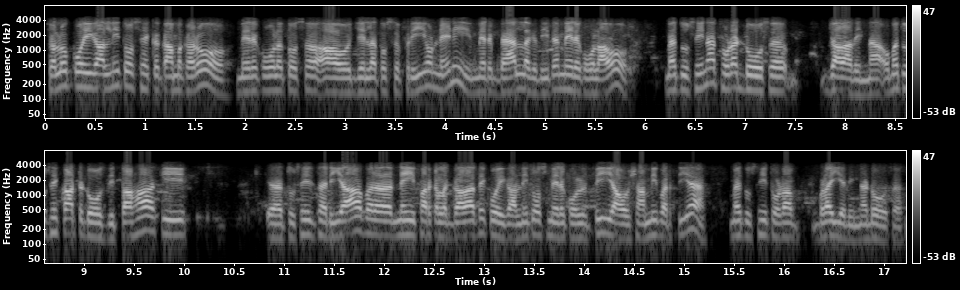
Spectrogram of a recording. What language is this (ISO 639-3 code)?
doi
